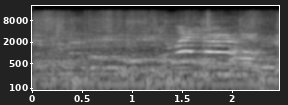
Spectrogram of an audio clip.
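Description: Background music with singing, and a toddler's high-pitched squeal about one and a half seconds in, held for about half a second.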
